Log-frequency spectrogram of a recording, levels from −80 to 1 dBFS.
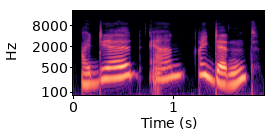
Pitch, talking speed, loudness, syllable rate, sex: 245 Hz, 155 wpm, -18 LUFS, 3.2 syllables/s, female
